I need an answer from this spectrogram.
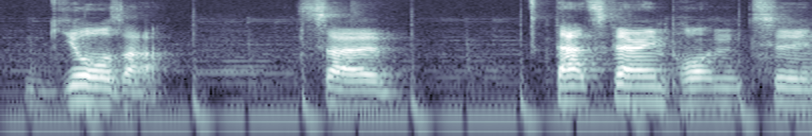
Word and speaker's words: gyoza: It's not gyoza or gyoza, it's gyo, gyoza.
